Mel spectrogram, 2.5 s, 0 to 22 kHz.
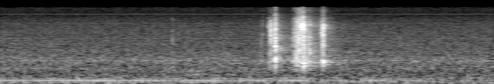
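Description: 3x3 Rubik's cube layer being turned one-handed: a quick cluster of three sharp plastic clicks about one and a half seconds in.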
